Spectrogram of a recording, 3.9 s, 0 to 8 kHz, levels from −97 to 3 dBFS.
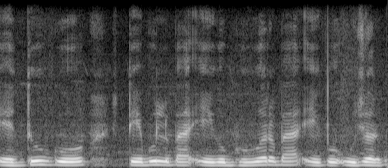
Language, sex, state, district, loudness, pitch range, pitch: Bhojpuri, male, Bihar, Muzaffarpur, -12 LUFS, 145-165 Hz, 150 Hz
